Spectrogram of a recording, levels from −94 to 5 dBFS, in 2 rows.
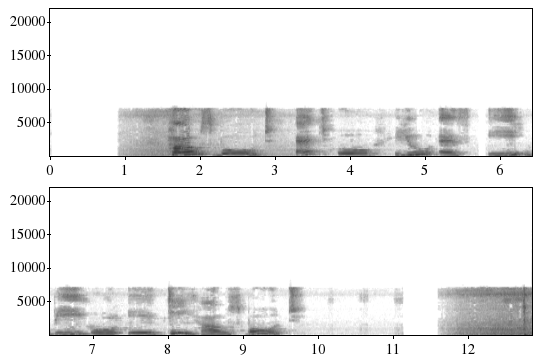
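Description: No technical faults are audible.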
